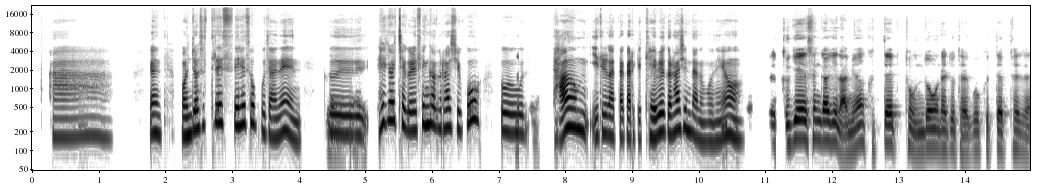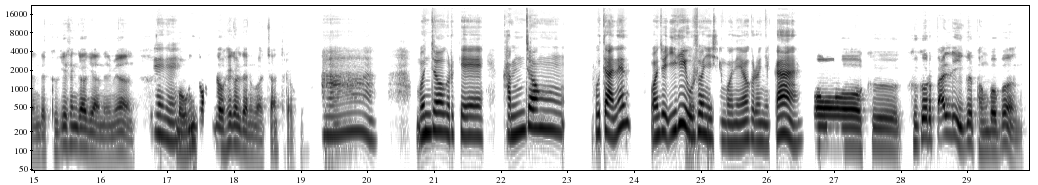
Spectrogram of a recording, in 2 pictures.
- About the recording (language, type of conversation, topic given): Korean, podcast, 실패로 인한 죄책감은 어떻게 다스리나요?
- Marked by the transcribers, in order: other background noise; unintelligible speech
